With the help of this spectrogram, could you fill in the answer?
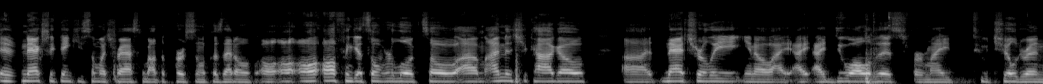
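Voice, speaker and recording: A man at a medium pitch talks in a plain, everyday voice. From Ukraine (Odessa), raised in US from age eight. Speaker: capital raiser in real estate private equity. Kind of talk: interview.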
